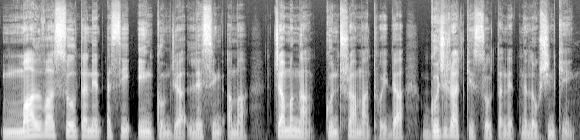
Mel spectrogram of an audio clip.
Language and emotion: Manipuri, neutral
